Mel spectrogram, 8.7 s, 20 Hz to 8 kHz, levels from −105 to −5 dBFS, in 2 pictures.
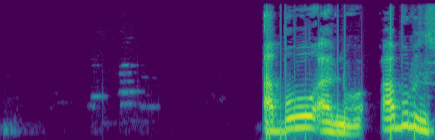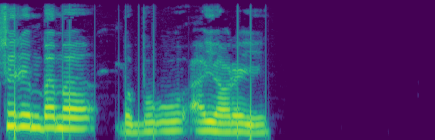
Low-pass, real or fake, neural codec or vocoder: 7.2 kHz; real; none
